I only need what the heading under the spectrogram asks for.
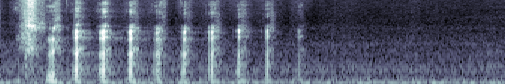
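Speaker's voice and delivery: long, soft laugh tailing away; drawn-out quiet laughter; self-satisfied chuckle. Acted. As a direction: chuckle quietly at your own boast. Amused, boasting of own skills.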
